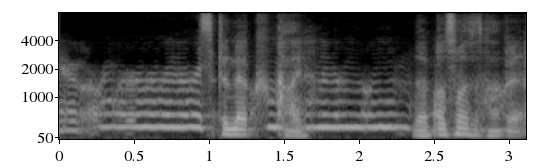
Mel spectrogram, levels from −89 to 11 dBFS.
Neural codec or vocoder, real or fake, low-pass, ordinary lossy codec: codec, 16 kHz, 0.5 kbps, FreqCodec, larger model; fake; none; none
